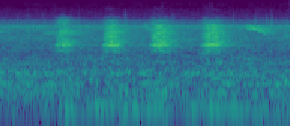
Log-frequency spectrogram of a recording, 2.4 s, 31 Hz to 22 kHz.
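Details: A juvenile Malayan night heron recorded at Lugu on 4 August 2022 gives four loud, scratchy, wheezing rasps about every 0.4 seconds, followed by a softer thin note.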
